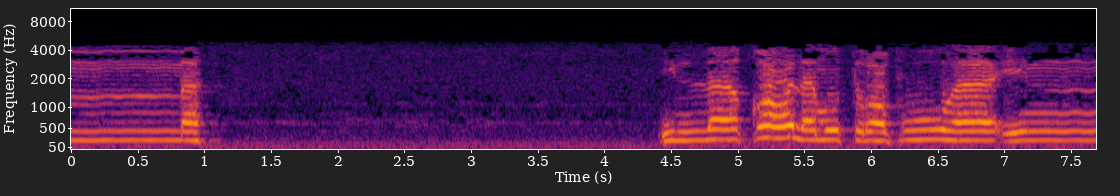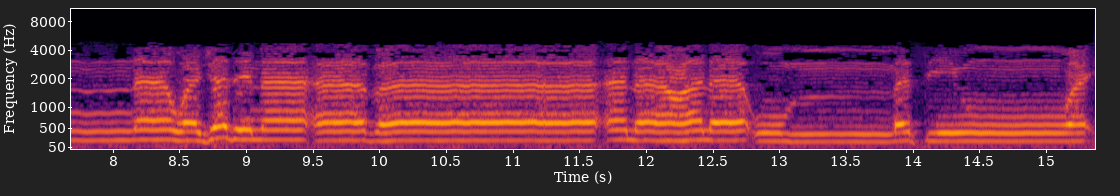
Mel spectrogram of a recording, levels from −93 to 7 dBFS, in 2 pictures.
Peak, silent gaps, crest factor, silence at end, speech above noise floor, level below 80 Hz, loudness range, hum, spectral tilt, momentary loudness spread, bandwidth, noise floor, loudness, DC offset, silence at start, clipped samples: -6 dBFS; none; 14 dB; 0 s; 34 dB; -54 dBFS; 13 LU; none; -10 dB/octave; 12 LU; 4.7 kHz; -52 dBFS; -19 LUFS; under 0.1%; 0 s; under 0.1%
